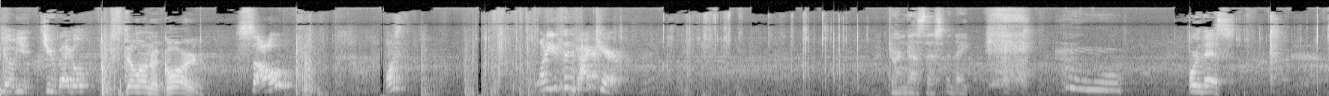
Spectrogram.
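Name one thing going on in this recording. Clothing rustles and bumps against the microphone.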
